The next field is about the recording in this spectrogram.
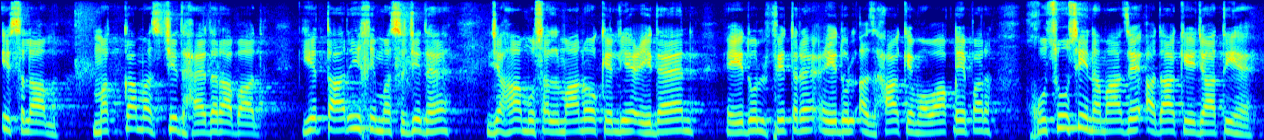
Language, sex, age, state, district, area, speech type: Urdu, male, 18-30, Uttar Pradesh, Saharanpur, urban, spontaneous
